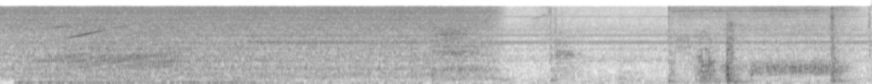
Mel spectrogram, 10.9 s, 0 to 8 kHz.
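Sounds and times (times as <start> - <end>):
steam locomotive hissing while building up steam: 0.2 - 6.3, 8.4 - 10.7.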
